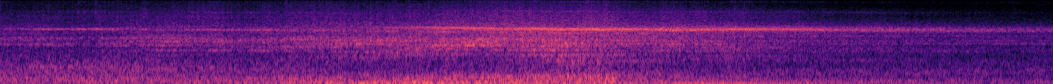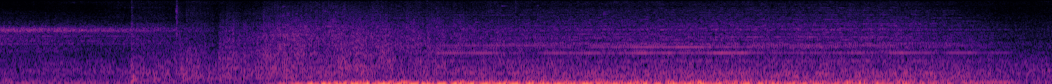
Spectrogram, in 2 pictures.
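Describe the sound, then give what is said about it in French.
A low-flying airplane roars overhead, passing over people riding a train at full speed, with a high engine whine that swells, peaks and fades, followed by a second heavy rumble that stays loud to the end. No voices. “À part, c'est normal qu'ici, les avions volent aussi bas?”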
